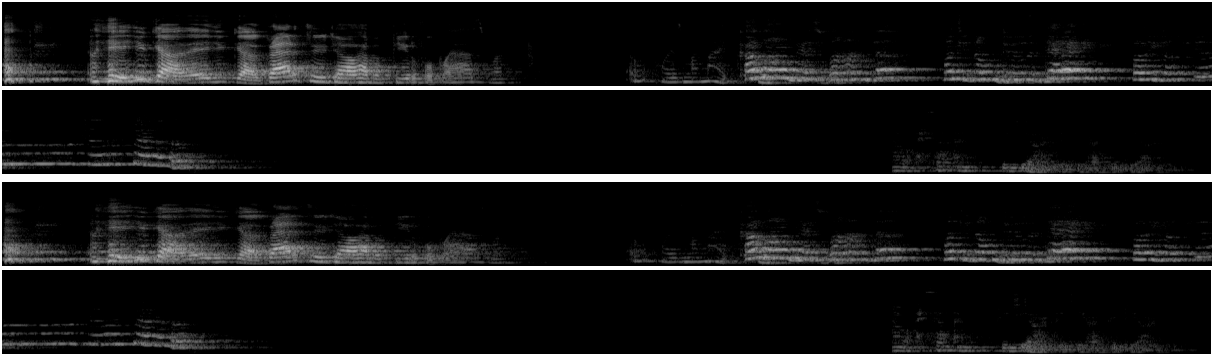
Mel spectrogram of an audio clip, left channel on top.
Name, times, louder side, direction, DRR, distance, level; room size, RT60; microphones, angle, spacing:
voice 1, 0.0-1.5 7.4-9.0 9.4-10.9 11.3-14.0, left 3 dB, 85° left, -3 dB, 2.2 m, -36 dB
voice 2, 0.9-5.0 6.3-7.2 7.6-7.7, left 3 dB, 50° left, 8 dB, 0.5 m, -30 dB
voice 3, 21.0-21.8 22.1-23.6, right 1 dB, 70° right, 0 dB, 1.6 m, -51 dB
9.7 x 5.2 x 3.2 m, 1.4 s
head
